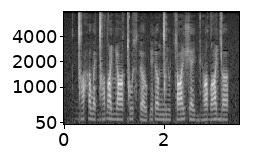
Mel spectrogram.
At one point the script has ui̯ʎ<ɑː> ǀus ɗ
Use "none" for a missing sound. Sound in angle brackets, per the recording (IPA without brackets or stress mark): ɑː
